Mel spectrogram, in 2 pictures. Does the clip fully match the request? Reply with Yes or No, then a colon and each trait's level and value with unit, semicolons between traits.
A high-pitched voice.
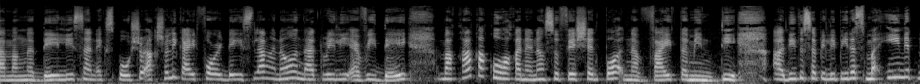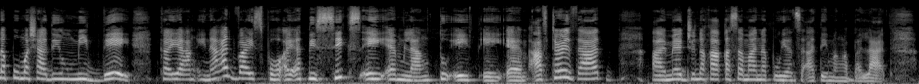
Yes: high, 240 Hz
